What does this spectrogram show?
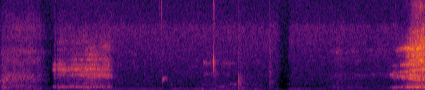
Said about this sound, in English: no, I'm not yawning at you. I'm yawning at myself because I've had six hours sleep.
